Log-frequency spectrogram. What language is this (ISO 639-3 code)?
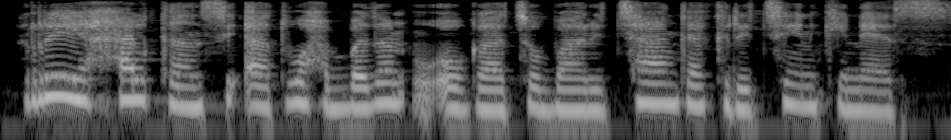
som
